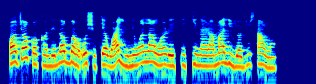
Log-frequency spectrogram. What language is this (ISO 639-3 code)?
yor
